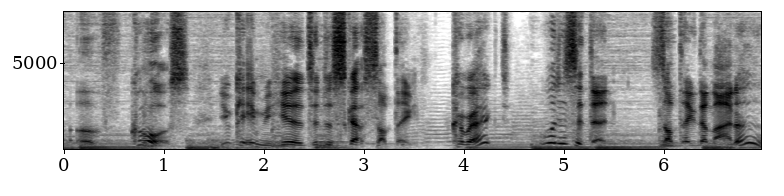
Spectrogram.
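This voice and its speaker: Over clear music in the background, a man speaks at a moderate pace in a put-on character voice. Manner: pompous, rambling.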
